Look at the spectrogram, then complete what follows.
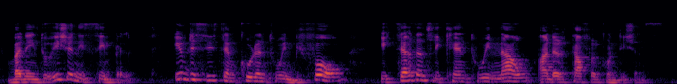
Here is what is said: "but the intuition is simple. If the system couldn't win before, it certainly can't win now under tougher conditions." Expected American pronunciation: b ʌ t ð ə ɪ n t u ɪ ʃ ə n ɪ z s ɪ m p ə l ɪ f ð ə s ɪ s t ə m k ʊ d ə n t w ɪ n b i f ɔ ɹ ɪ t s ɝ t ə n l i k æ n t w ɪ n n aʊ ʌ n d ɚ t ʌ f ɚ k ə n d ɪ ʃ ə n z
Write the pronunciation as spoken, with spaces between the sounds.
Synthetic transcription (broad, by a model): b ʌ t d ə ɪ n t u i ʃ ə n ɪ z s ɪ m p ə l ɪ f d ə s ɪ s t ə m k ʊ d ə n t w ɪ n b i f ɔ ɹ ɪ t s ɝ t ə n l i k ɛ n t w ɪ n n aʊ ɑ n d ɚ t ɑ f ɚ k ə n d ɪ ʃ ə n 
